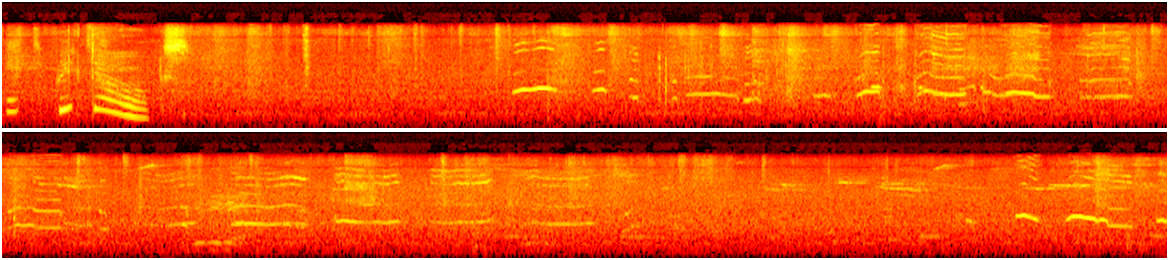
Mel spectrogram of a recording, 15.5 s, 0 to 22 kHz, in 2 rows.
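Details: Several 4.5-week-old Rottweiler pups on their first outing outdoors whine steadily. Faint, high, wavering whimpers overlap and repeat roughly twice a second. A louder sliding cry comes near the start.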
